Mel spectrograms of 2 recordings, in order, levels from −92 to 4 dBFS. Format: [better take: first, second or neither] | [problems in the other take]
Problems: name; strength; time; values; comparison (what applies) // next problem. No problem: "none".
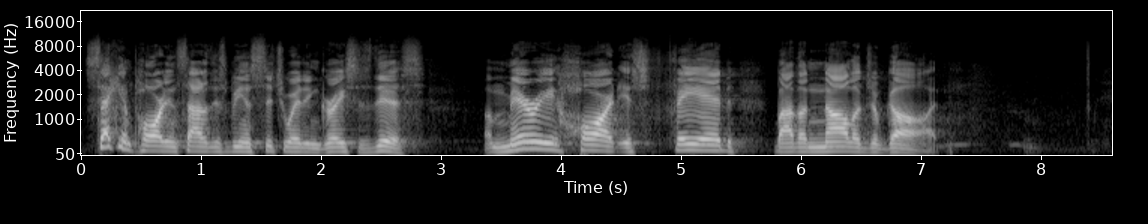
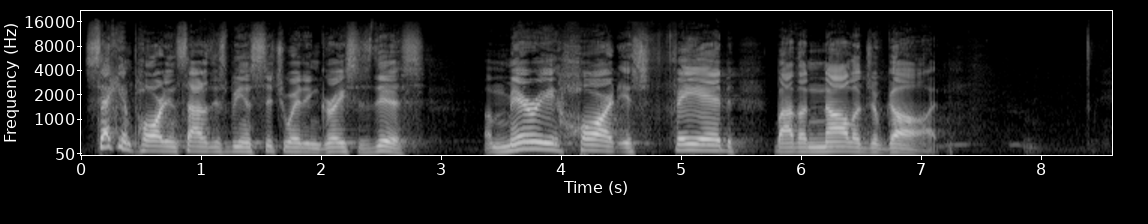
second | muffled; very slightly; fading above 4.5 kHz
